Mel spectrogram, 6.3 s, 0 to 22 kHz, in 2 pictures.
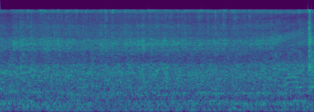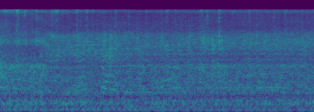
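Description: Massey Ferguson 245 DI tractor's three-cylinder diesel engine running steadily while powering a threshing machine, giving a continuous even mechanical noise. A single sharp click about three seconds in.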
